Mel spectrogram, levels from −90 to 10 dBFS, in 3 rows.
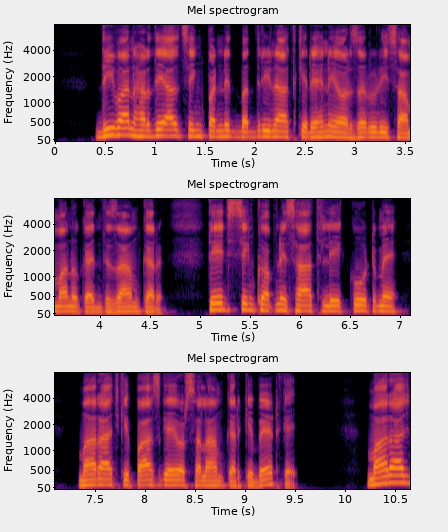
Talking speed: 175 wpm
